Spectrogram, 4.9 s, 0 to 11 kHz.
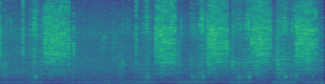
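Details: Hero Splendor Plus BS6 motorcycle with wiring complaint, key on: about five ratcheting crank bursts roughly once a second, turning over but never catching; no spark at the plug, checked next with OBD scanner.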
